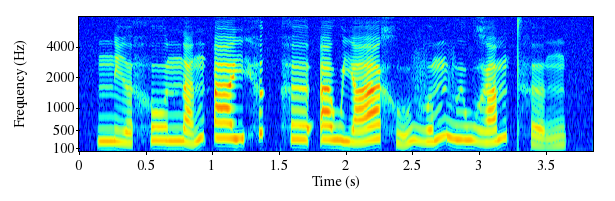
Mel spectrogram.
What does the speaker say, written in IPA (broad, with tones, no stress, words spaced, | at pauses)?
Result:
ni˨˩ə̯ho˧ na˨˩˦nʔaː˧jhə˦˥k̚ həː˧ʔa˧w jaː˧˥xu˨˩˦ və˧˥mvɨ˧wɣa˧˥m t̪ʰə˨˩˨ŋ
